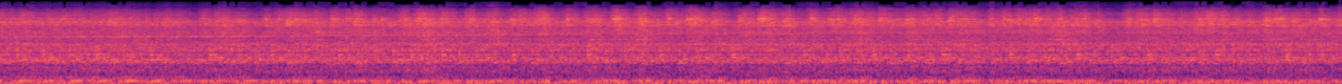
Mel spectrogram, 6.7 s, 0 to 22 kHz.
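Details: 1979 Camaro Z28 V8 after replacing the noisy Pete Jackson gear drive with an Edelbrock double roller timing chain, new balancer and water pump: first start, deep even idle burble with no gear whine; normal idle.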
